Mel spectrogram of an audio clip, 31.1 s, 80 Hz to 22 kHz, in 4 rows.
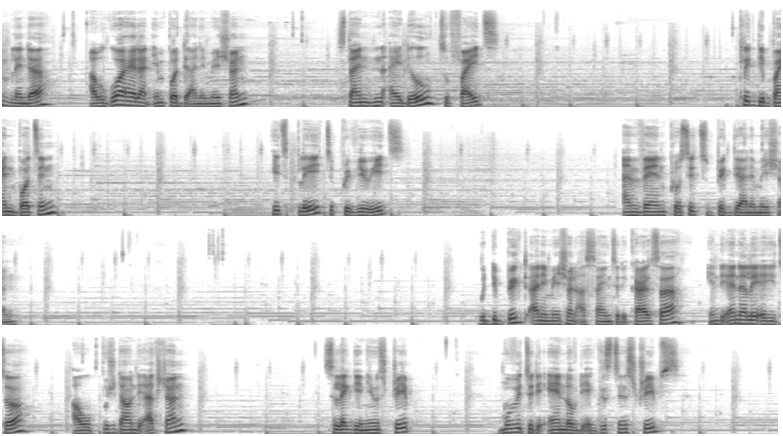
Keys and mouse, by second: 0.9 click, 1.9 click, 7.4 click, 10.9 space, 13.3 space, 15.4-19.3 drag, 24.1 click, 26.8 click, 28.1 g.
